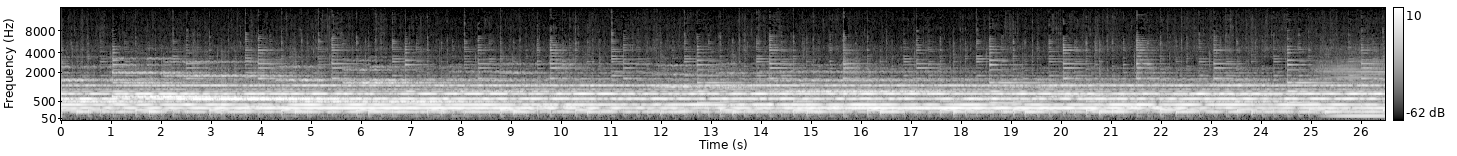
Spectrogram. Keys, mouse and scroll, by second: 4.6-7.4 drag, 7.4-9.9 middle drag, 9.9-10.9 scroll up 2, 10.9-12.5 shift+middle drag, 12.5-13.5 scroll up 2, 13.5 click, 18.7 click, 22.9-26.4 middle drag.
